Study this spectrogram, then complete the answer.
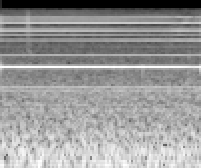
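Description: A handheld anti-spy bug detector with an extendable aerial gives a steady, continuous high-pitched electronic tone, sustained and unbroken at a fairly even level for the whole stretch.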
